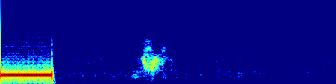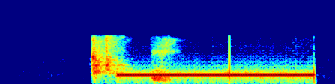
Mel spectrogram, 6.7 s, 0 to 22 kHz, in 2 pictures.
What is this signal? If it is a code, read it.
Ringback tone (North America), 440 + 480 Hz.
